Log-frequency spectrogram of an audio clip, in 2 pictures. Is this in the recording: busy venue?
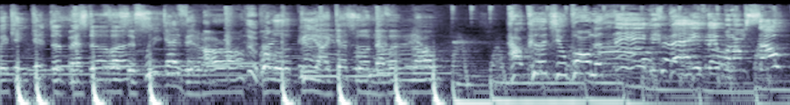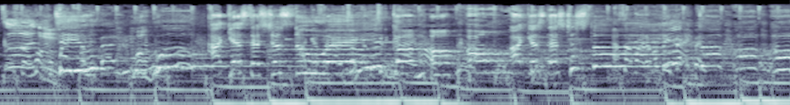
yes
